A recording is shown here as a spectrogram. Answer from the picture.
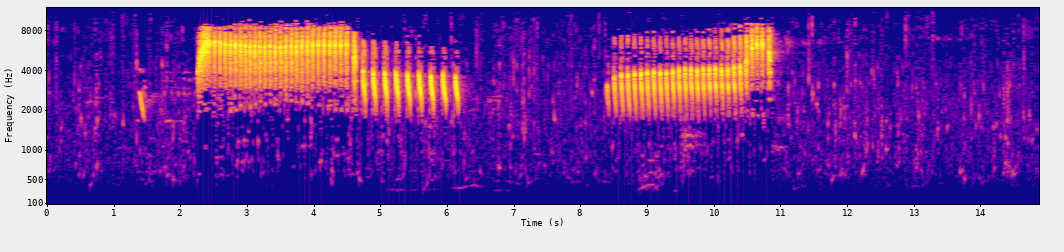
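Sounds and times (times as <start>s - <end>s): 
wild pied triller song with buzzy trills, sharp note and short whistle: 2.3s - 6.2s, 8.4s - 11.2s.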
